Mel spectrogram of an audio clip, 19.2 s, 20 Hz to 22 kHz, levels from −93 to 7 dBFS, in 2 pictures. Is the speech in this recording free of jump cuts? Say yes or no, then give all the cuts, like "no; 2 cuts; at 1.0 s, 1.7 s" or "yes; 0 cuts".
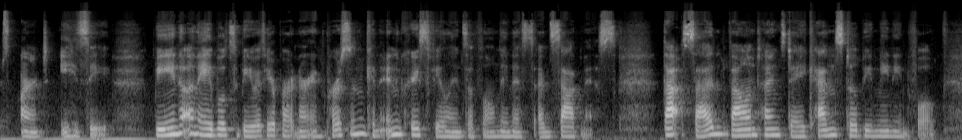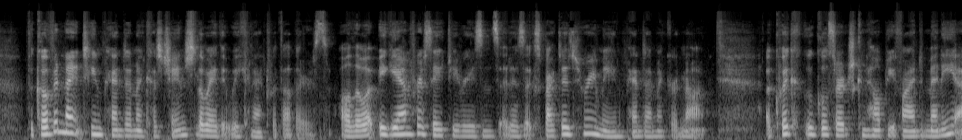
no; 1 cut; at 12.9 s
